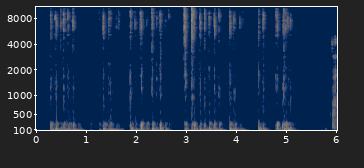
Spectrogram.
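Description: Keys clatter on a computer keyboard in close, quick bursts of typing separated by brief pauses, with no voices.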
